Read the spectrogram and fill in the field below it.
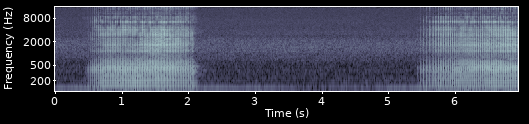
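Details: Snoring of a sleeping female French Bulldog: two drawn-out, harsh, throaty snores roughly three and a half seconds apart, each about one and a half seconds long, separated by a quiet stretch with a faint steady hum.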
